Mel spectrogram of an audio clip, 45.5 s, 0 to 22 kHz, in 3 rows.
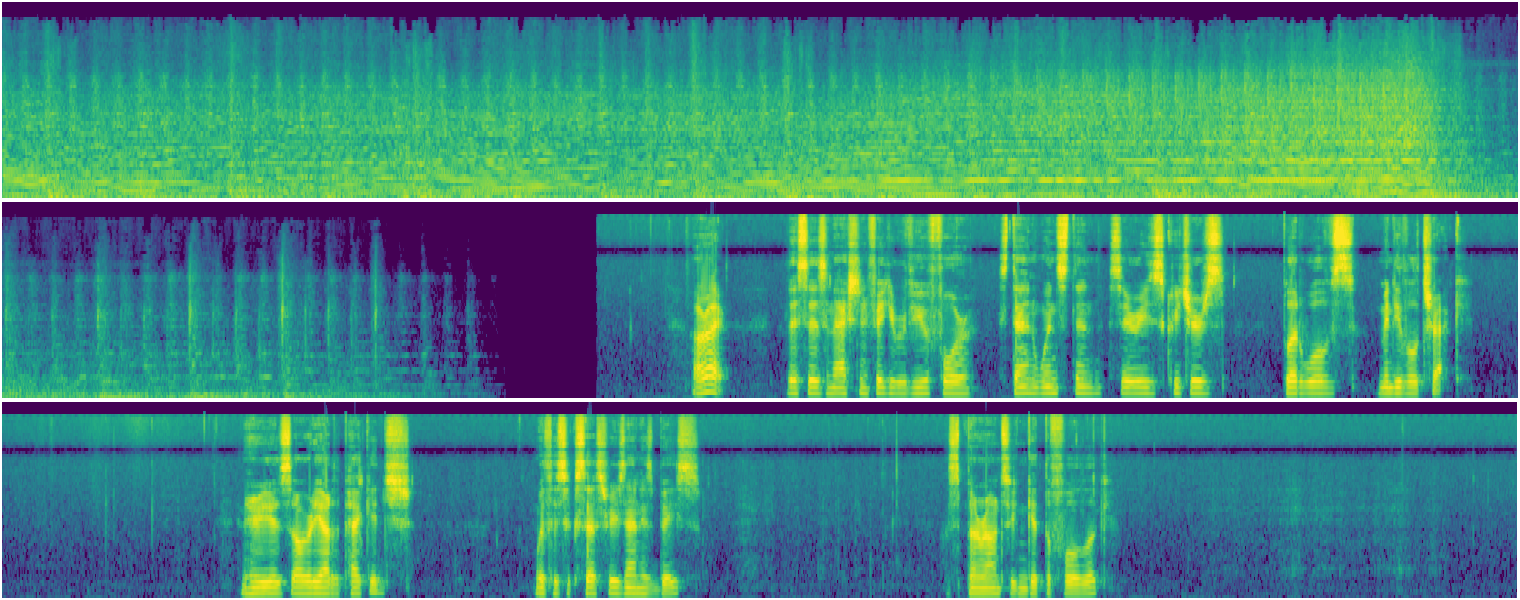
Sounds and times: Speech: 0:22.0 - 0:22.4, 0:23.0 - 0:29.9, 0:32.7 - 0:34.5, 0:35.6 - 0:37.4, 0:39.7 - 0:41.5.

